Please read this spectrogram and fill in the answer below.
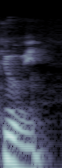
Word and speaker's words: tubing: Se escribe tubing, se pronuncia tubing.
